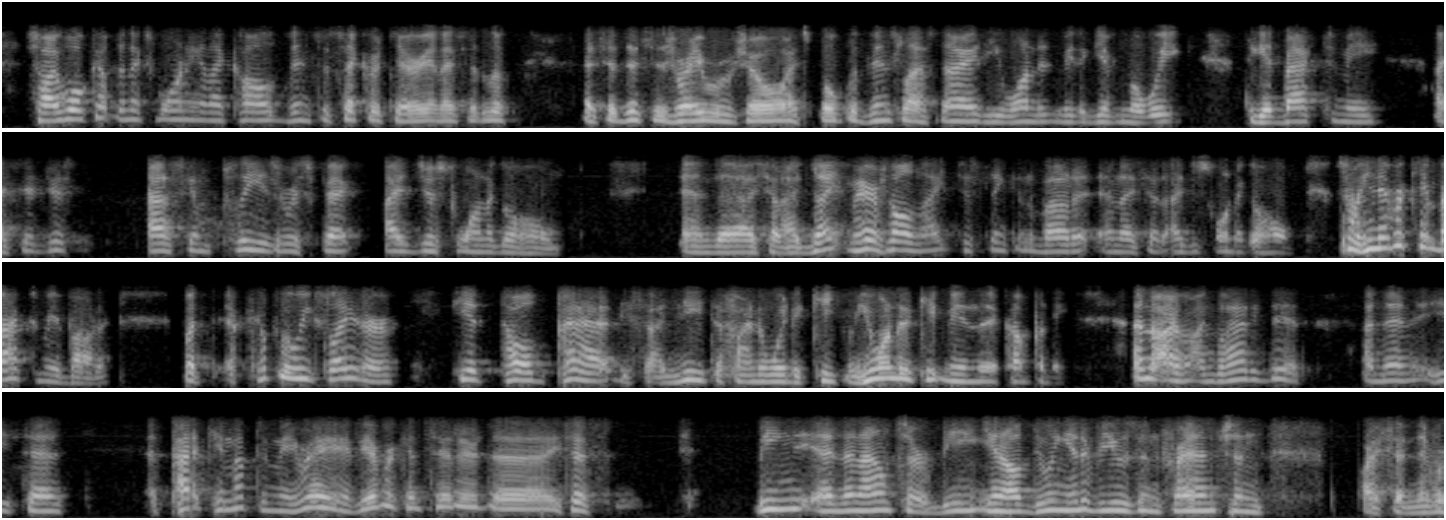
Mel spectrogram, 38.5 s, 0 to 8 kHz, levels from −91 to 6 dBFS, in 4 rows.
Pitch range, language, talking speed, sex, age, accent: 170-220 Hz, English, 235 wpm, male, 60-79, American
